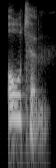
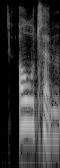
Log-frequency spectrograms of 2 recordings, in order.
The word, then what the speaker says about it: autumn: That season of the year, autumn, autumn, of course, the N is silent, but American people say fall.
